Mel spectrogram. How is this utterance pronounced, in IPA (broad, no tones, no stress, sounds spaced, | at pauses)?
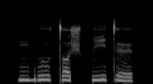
m b u t ɔ ʃ f i t ø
